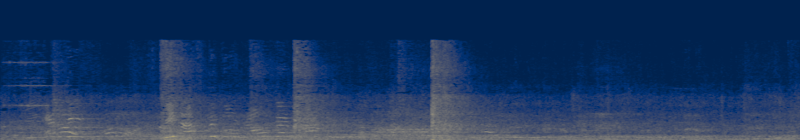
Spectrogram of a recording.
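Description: Indistinct chatter of people in a busy lobby, over a steady low hum, with three sharp knocks in the first half.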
